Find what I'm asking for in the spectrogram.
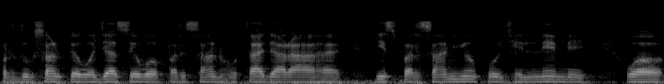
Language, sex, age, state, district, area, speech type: Hindi, male, 60+, Uttar Pradesh, Chandauli, rural, spontaneous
